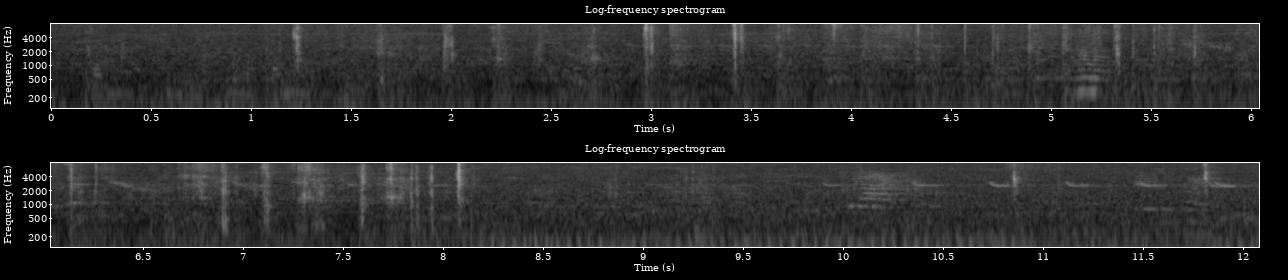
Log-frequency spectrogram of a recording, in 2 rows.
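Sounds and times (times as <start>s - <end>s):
wet chewing and smacking: 1.1s - 8.2s.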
